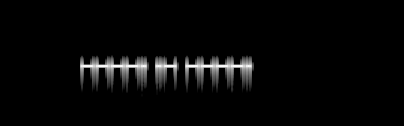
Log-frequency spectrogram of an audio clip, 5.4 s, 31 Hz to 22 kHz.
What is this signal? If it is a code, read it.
Morse code, heard as a keyed tone, about 25 wpm, 700 Hz. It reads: 9A9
